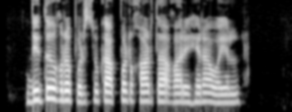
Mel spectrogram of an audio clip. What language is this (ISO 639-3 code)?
pus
